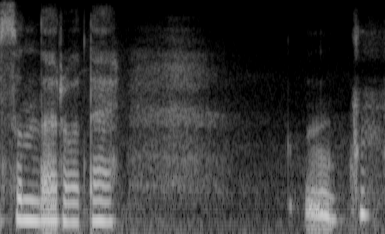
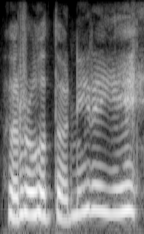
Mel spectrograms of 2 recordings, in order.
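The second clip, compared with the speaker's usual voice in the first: higher, much louder teasing jab; raised-voice teasing before a laugh; loud teasing question; 4 semitones higher, 10 dB louder than usual. Retold or imitated. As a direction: tease them loudly, about to burst out laughing. Teasing someone about crying, then laughs.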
